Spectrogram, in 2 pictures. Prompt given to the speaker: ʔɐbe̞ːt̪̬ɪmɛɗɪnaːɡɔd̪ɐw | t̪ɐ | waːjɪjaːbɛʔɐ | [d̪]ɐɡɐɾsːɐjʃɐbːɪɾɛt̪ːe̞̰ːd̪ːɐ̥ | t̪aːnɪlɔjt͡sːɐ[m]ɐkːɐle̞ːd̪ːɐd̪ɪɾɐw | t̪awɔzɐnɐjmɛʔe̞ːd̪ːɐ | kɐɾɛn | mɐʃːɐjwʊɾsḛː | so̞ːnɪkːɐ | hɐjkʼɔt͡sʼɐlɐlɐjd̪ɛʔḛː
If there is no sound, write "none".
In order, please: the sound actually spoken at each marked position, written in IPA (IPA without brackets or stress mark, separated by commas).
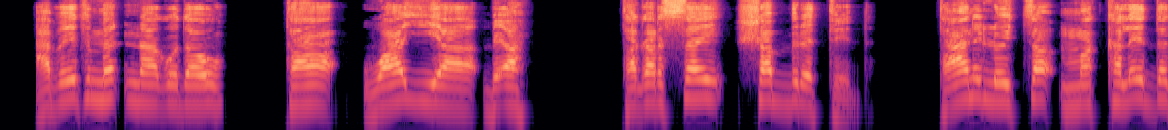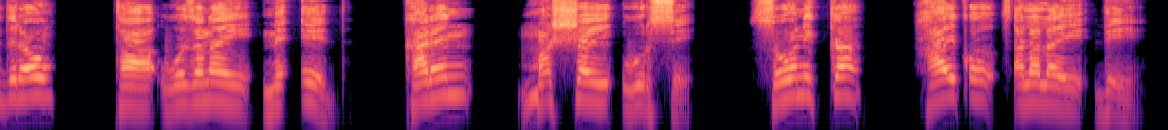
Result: t̪, m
